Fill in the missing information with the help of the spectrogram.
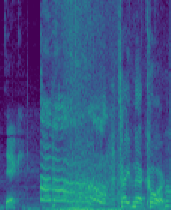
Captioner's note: teen yells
